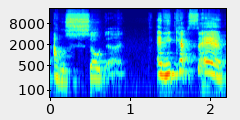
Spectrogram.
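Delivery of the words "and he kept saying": ordinary talk, nothing marked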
